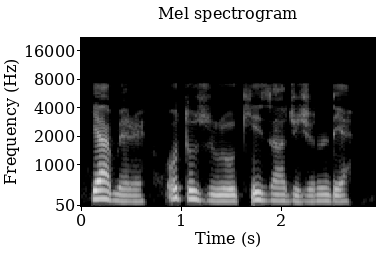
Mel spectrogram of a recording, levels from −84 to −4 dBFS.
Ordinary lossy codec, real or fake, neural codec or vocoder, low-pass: none; fake; codec, 16 kHz, 4 kbps, X-Codec, HuBERT features, trained on LibriSpeech; 7.2 kHz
